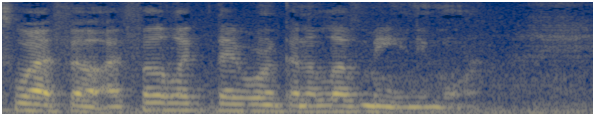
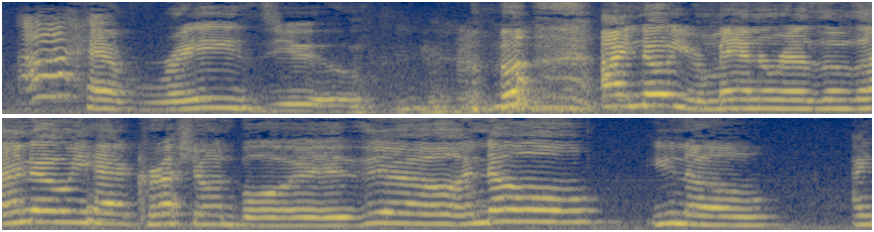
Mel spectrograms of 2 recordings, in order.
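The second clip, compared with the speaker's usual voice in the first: louder, quoting dad while laughing; laughing through quote; 4 semitones higher, 7 dB louder than usual. Retold or imitated. Quoting his dad's loving words while laughing. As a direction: keep the laugh in the voice as you quote him.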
